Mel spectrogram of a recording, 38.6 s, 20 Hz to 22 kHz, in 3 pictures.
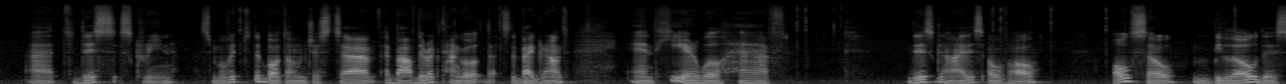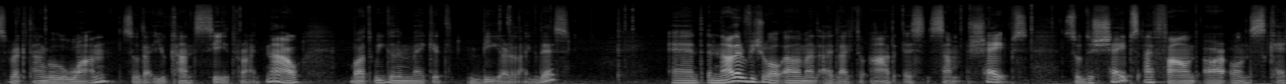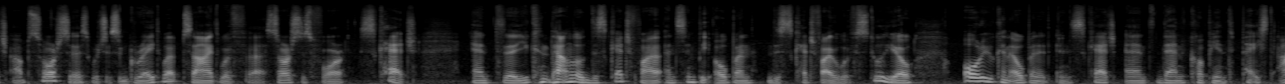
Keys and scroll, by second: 4.8 space, 21.8 space, 23.7 ctrl+alt+Right, 24.4 ctrl+Right.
